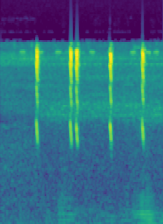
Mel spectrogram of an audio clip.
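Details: Ruby-throated hummingbird giving short, sharp, high chip notes, five in about two and a half seconds, spaced irregularly with one quick double chip, over a quiet background with faint low rumble.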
